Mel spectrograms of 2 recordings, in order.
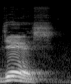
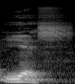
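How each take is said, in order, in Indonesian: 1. Kata ini diawali dengan bunyi J. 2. Kata ini diawali dengan bunyi Y. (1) "jangan dibaca jazz" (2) "harus dibaca yes"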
